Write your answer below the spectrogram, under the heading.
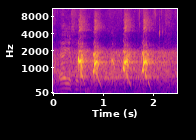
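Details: Itus, a dog at dog school, 8 December 2013, barks four times in quick succession, each bark short and punchy, about three to four per second, with faint speech between them.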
